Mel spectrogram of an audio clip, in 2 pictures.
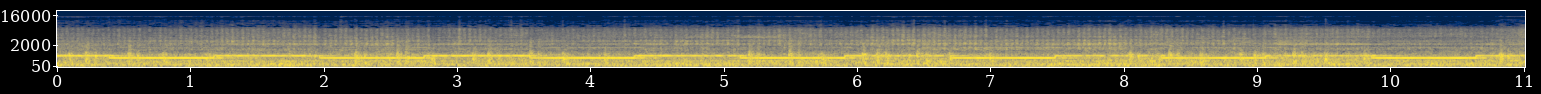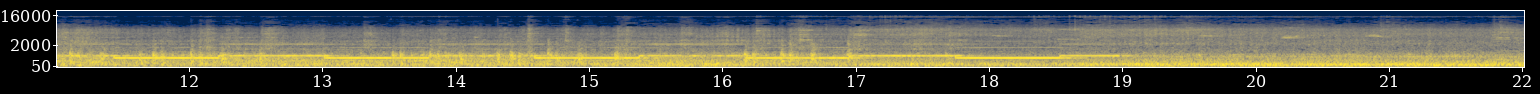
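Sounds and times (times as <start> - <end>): train wheels clattering over rail joints: 0.0 - 18.2
two-note electronic signal: 0.0 - 19.4.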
